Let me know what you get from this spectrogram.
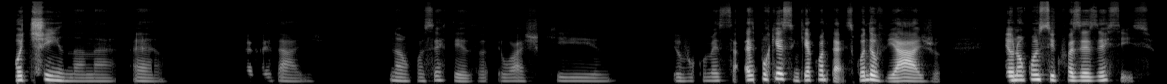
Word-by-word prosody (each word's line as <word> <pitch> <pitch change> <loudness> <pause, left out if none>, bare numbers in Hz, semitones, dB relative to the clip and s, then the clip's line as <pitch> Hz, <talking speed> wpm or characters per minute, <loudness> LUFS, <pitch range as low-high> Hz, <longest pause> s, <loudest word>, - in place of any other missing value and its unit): Rotina, 190 -5 -2
né. 155 0 -19 0.2
É, 160 -2 -14
é 145 -2 -29 0.8
verdade. 155 -2 -19 0.7
Não, 170 -4 -12
com 165 +1 -22
certeza, 155 -4 -16
eu 160 -1 -21
acho 155 0 -17
que 160 -2 -20 0.6
eu 165 -1 -16
vou 160 +1 -22
começar. 175 +1 -15
É 210 - +2
porque 240 +3 +2
assim, 240 -8 0
que 185 - +1
acontece. 215 +2 -3
Quando 195 +3 +2
eu 215 - +7
viajo, 150 -2 0 0.7
eu 195 - +5
não 205 +1 +4
consigo 225 -3 +1
fazer 180 -2 +1
exercício. 190 +3 -6
165 Hz, 140 wpm, -19 LUFS, 155-195 Hz, 0.8 s, eu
